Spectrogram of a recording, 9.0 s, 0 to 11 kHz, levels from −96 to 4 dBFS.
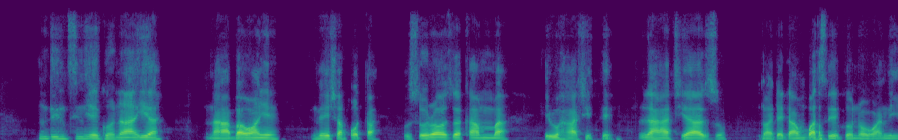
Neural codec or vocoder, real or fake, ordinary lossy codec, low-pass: codec, 16 kHz in and 24 kHz out, 1.1 kbps, FireRedTTS-2 codec; fake; Opus, 32 kbps; 9.9 kHz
